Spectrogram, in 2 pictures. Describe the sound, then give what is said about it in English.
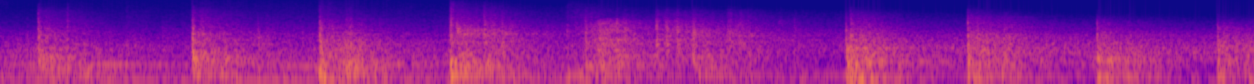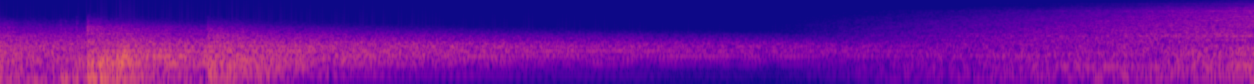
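A dozen or so heavy footsteps thump in a steady rhythm in a cabin, loud at first and gradually fading as they turn and move toward the cellar, followed by a rising hiss of noise with no voices. “as the footsteps turned and thumped towards the cellar.”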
